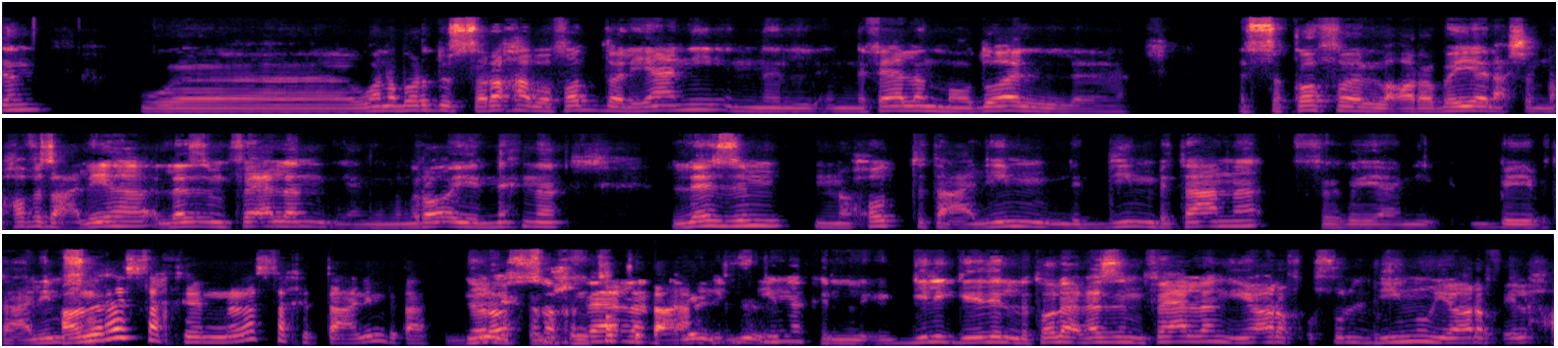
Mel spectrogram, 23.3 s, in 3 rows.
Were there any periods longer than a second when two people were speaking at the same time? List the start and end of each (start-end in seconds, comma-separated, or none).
17.9-19.6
